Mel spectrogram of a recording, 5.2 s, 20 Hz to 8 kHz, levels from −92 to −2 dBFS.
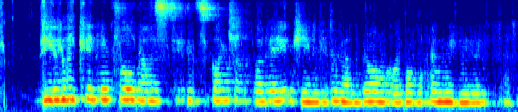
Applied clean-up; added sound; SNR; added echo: neural mask model DeepFilterNet 3.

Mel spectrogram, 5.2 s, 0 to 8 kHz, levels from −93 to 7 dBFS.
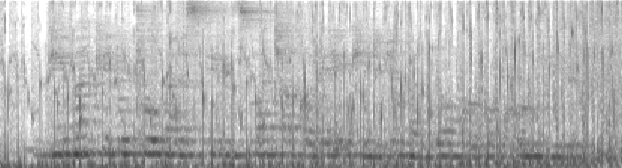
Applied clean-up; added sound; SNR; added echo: none; Gurgling / Liquid; 1 dB; reverberation time 0.9 s.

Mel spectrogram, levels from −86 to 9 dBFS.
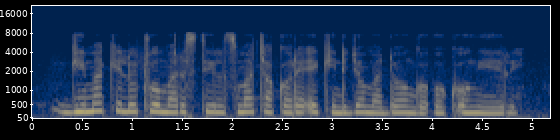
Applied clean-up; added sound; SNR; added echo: none; none; none; none.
